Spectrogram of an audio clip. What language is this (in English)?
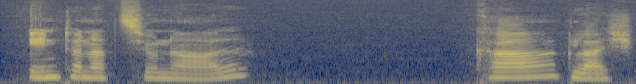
German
